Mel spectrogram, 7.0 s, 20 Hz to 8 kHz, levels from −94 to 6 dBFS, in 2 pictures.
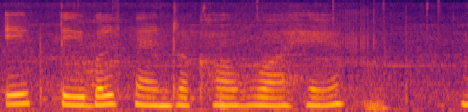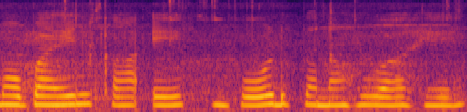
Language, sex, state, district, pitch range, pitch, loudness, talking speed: Hindi, female, Maharashtra, Gondia, 215-230 Hz, 220 Hz, -15 LUFS, 110 wpm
